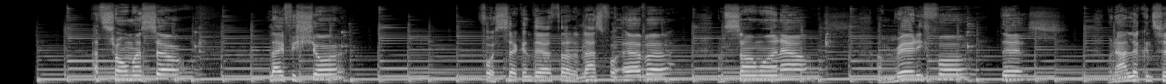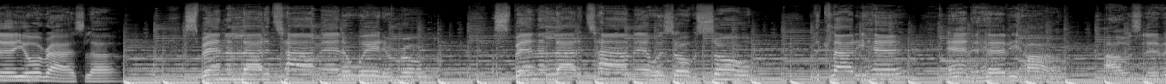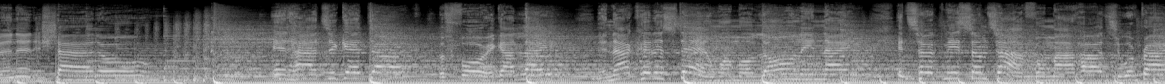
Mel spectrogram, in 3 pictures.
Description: Pop Alternative
Жанр: Поп музыка / Альтернатива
